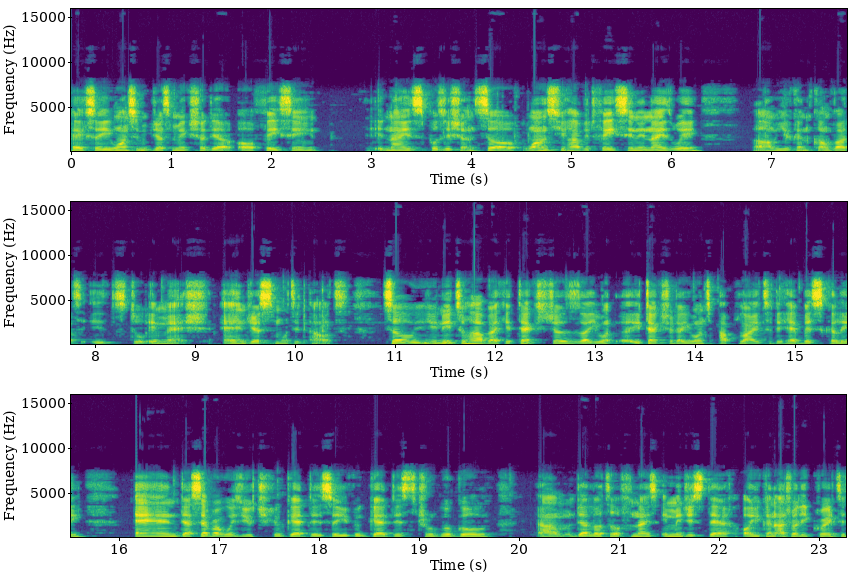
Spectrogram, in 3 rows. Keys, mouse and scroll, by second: 2.3 KP_1, 3.0 right click, 4.2 alt+a, 4.5 Tab, 4.9-5.6 middle drag, 5.6 w, 6.9 q, 9.2 w, 10.1 alt+a, 10.3 alt+KP_1, 10.5 alt+q, 11.9-13.0 drag, 13.0 scroll up 3, 13.2 KP_1, 13.4-14.0 scroll down 4, 14.0-14.3 middle drag, 14.3-14.6 scroll up 2, 14.6 right click, 15.0-17.7 middle drag, 15.0-19.0 right drag, 17.7 w, 19.9-22.9 middle drag.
